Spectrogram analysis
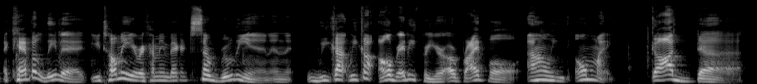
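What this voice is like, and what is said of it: Valley Girl accent impression. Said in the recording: “They all have a Valley Girl accent. ... Pretty good. ... impressions”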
